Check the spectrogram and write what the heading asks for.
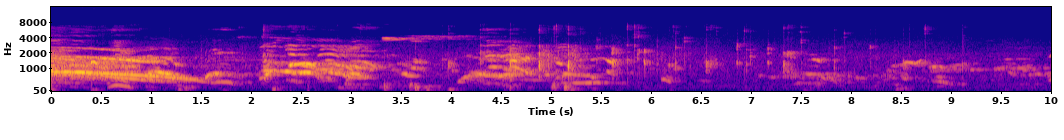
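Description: Coaches and spectators shouting loudly at a wrestling bout as a wrestler is pinned, loudest in the first second and a half, then dying down to scattered voices and a few claps.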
